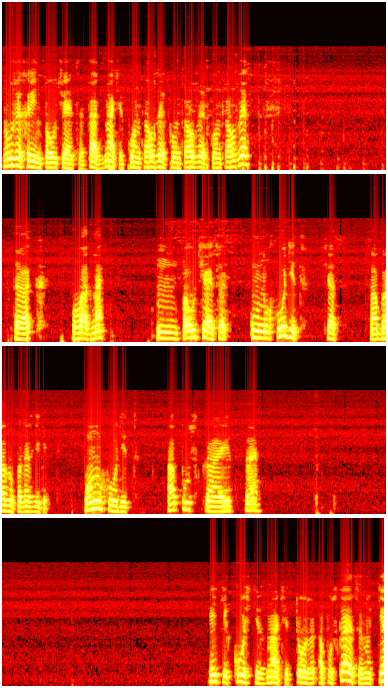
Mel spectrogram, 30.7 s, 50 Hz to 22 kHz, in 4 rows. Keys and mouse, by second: 2.5 ctrl+z, 3.3 ctrl+z, 3.9 ctrl+z, 4.5 ctrl+z, 6.4 ctrl+z, 7.1 ctrl+z, 8.1 ctrl+z, 9.4 ctrl+z, 14.3-15.9 middle drag, 17.3-22.4 drag, 22.5-27.9 middle drag, 29.4-30.6 drag.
